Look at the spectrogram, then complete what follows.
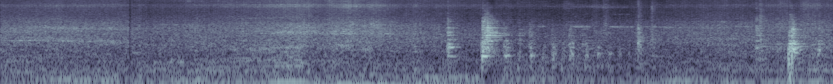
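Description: Steady low rumble of road traffic, with sharp metal clanks about halfway through and again near the end as the steel fork arms of the lift cart are handled.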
